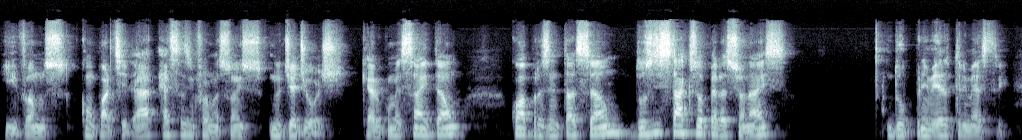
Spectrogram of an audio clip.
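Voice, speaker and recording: A man with a Brazilian accent and a somewhat deep, husky voice interprets live. His delivery is that of a formal business presentation. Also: moderate pace, a bit bright. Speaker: simultaneous interpreter.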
